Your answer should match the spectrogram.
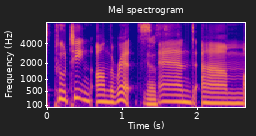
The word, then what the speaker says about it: poutine: throughout the world it's petite oh yes it's poutine on the ritz and um often mispronounced yes i know it's also close to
